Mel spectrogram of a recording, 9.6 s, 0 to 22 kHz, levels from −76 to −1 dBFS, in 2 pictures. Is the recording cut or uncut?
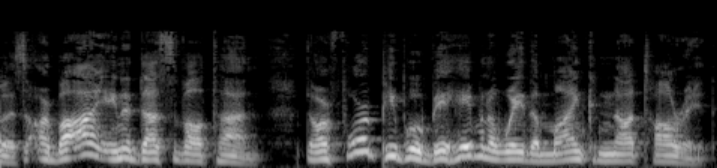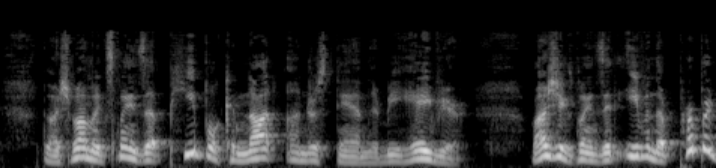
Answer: uncut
